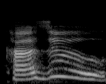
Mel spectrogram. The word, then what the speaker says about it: kazoo: time for a game kazoo it is spelled how it is sound k makes the k sound done ah zoo like a petting zoo kazoo kazoo you'll find it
